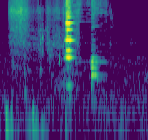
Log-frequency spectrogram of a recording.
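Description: A single short, bright ding about a second in, followed by a fainter, lower tone. It is a chime sounded as a signal for a viewer's tip, which the others on the call say did not come through to them.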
